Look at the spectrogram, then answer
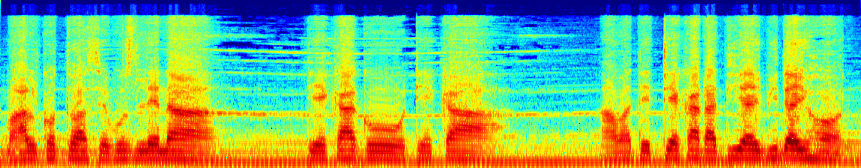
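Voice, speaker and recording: Man playing a menacing, even-toned bandit chief. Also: on the high side, unhurried, music in the background, close to an everyday voice. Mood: mocking menace. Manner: threatening, taunting. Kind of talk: cartoon horror voice acting.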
